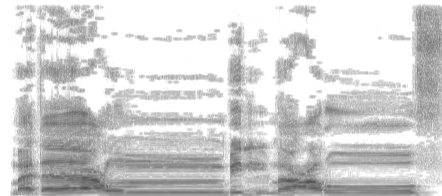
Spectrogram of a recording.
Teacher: وقف کرنے کی صورت میں فا کو یہاں پہ ساکن کریں گے · یہاں پہ ڈبل پیش ہے، ڈبل پیش کو تنوین کہتے ہیں، تنوین کے بعد آگے با ہے تو یہاں پہ تنوین کو میم سے بدل کر پڑھیں گے یعنی کہ غنہ کر کے پڑھیں گے ، را کو یہاں پہ پر پڑھیں گے، آگے پھر طا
